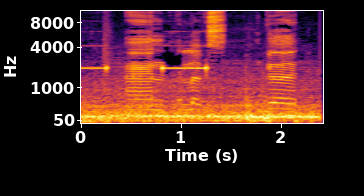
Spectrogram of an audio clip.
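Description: Honda Civic Si's 2.0-litre four-cylinder engine pulling at about 3,500 rpm in third gear, heard as a steady drone inside the cabin. A high electronic chime beeps about once a second over it.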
